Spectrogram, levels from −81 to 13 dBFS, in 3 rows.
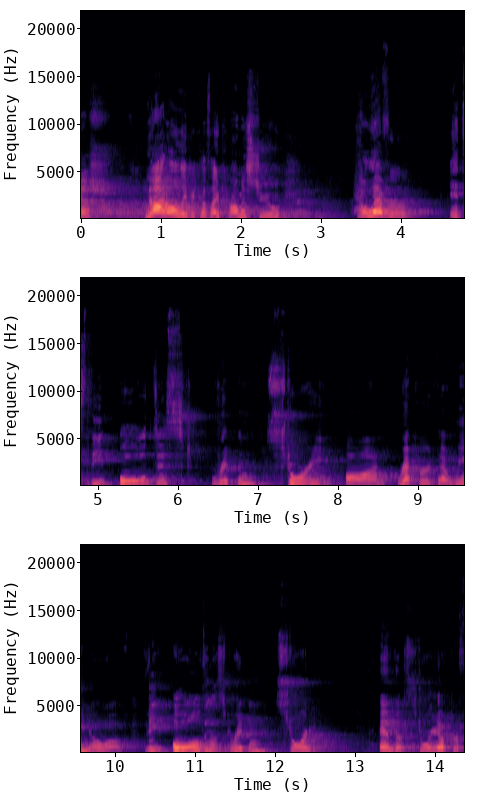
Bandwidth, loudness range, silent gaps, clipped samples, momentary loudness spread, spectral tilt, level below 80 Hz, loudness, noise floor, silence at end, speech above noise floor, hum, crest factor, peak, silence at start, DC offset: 16.5 kHz; 8 LU; none; under 0.1%; 21 LU; -3.5 dB/octave; -68 dBFS; -26 LUFS; -60 dBFS; 0 s; 33 dB; none; 22 dB; -4 dBFS; 0 s; under 0.1%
